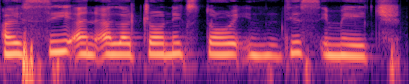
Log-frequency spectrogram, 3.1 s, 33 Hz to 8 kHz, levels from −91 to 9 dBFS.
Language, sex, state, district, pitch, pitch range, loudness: English, female, Nagaland, Kohima, 235 Hz, 220-240 Hz, -16 LUFS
